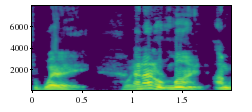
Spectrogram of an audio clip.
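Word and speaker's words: Huế: was pronoun it was spelled Hugh but it's pronounced way and I don't mind I'm glad somebody wrote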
